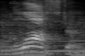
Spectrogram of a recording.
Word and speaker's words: Gloucester: that it's actually pronounced gloucester there's like a dozen letters there's like four letters here that don't need to be here but whatever navy dog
